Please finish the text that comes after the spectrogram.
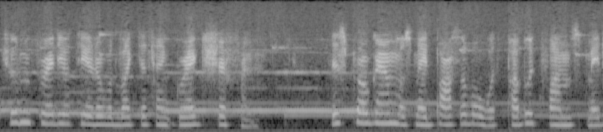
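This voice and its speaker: A woman's voice: medium pitch, poor audio. A woman radio announcer reading scripted credits for a production. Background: loud theme music.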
